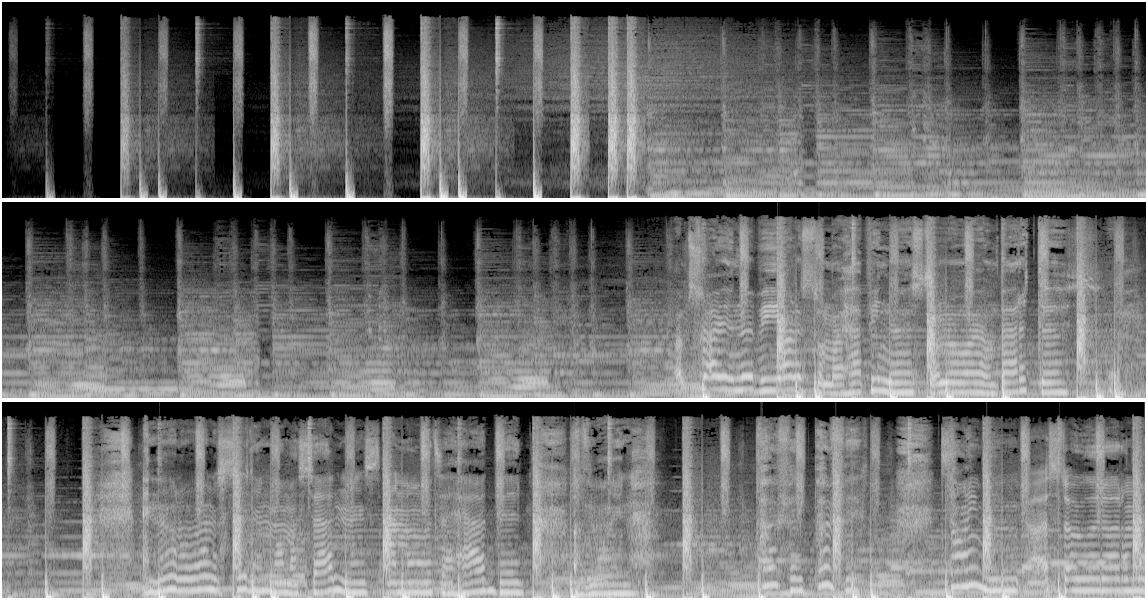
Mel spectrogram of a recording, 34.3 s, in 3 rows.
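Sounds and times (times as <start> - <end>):
pop drum loop: 1.2 - 7.4, 18.3 - 34.3.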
